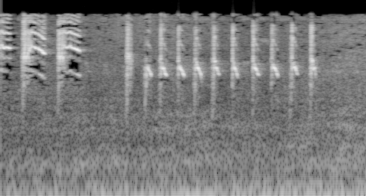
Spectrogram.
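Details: Grey-cheeked bulbul (cucak jenggot) singing in the ngepik rapat style: two loud, harsh chirps, then a quick, dense series of about a dozen short, sharp 'pik' notes at an even high pitch. Low background rumble.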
